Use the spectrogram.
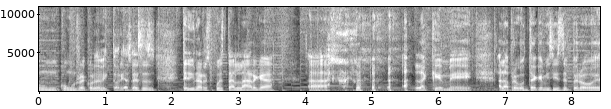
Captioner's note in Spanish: risas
